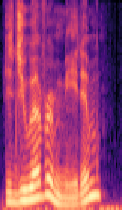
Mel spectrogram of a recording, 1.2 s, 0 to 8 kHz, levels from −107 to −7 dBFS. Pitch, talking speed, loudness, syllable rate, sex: 155 Hz, 245 wpm, -14 LUFS, 5.7 syllables/s, male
